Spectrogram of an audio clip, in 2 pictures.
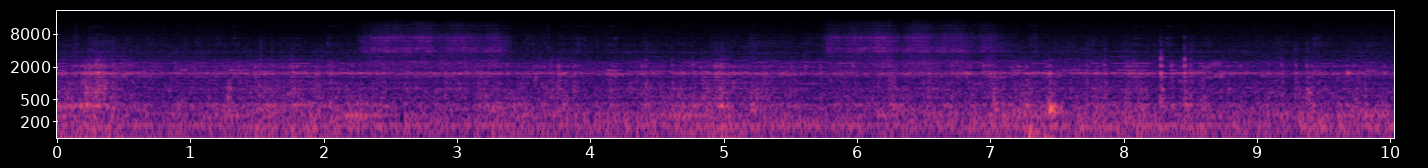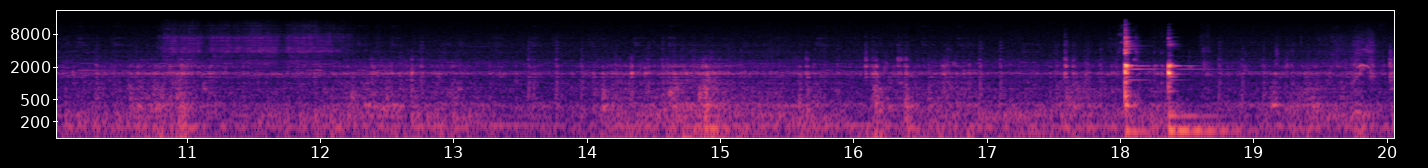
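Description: Boat engine running steadily, a low rumble with a steady high tone, over wind and water noise. Two sharp knocks about two seconds before the end are the loudest sounds.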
